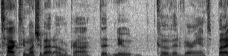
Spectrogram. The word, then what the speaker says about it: Omicron: Omicron. – Omicron. – Or is there an N in there? It's not no. Omicron. – No, it's Omicron.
